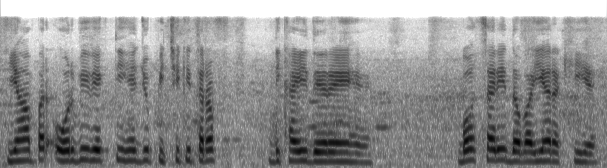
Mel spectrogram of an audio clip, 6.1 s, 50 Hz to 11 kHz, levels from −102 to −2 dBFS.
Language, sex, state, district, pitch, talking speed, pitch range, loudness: Hindi, male, Rajasthan, Jaipur, 195 Hz, 190 wpm, 180-205 Hz, -13 LUFS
